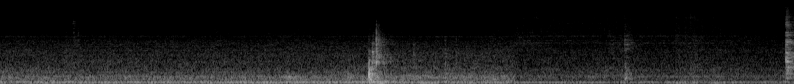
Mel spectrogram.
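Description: A steady low hum of kitchen cooking noise, with a single sharp clink of a utensil about halfway through and a couple of small clicks at the very end.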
